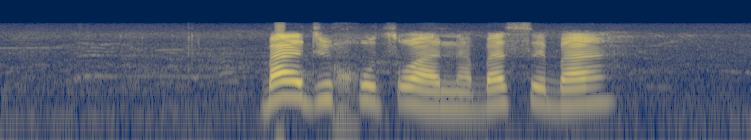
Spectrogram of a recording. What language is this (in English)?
Southern Sotho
